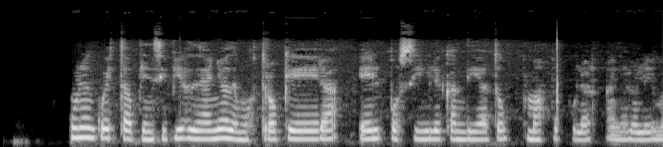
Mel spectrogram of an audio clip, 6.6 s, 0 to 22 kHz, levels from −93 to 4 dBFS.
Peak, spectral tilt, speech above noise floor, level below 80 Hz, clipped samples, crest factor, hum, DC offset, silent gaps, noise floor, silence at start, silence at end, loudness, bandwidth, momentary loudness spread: -2 dBFS; -4.5 dB/octave; 41 dB; -60 dBFS; under 0.1%; 12 dB; none; under 0.1%; none; -55 dBFS; 0.7 s; 0 s; -14 LUFS; 7.8 kHz; 9 LU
